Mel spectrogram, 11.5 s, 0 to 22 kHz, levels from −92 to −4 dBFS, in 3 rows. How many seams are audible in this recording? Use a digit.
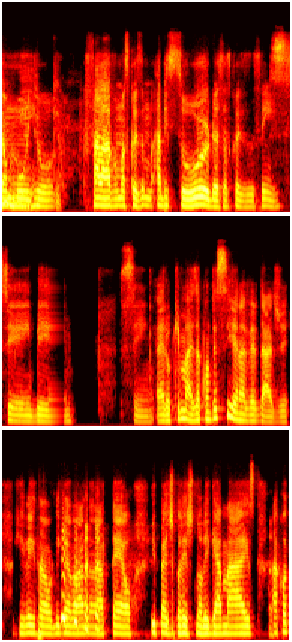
1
